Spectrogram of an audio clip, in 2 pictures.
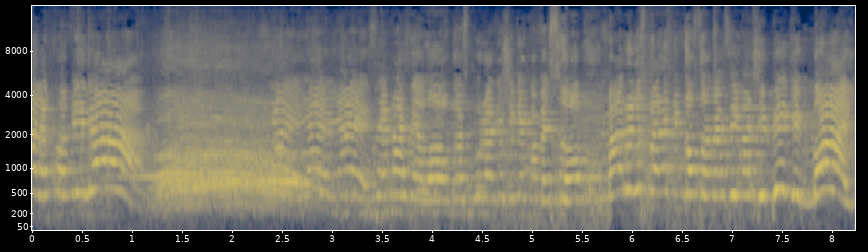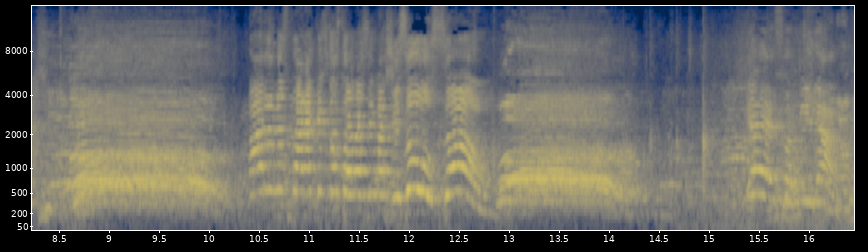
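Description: A large crowd at the grand final of a Brazilian street rap battle cheers and shouts in loud, sustained waves, the roar dipping briefly a few times before surging again.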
